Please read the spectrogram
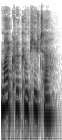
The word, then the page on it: microcomputer: British English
